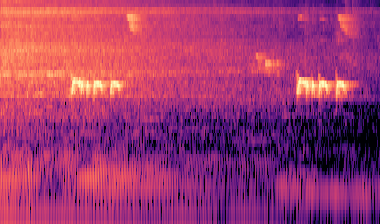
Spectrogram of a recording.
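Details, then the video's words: Actively singing local zebra dove: two cooing phrases of three rapid pulsed notes, over three seconds apart, over steady low rumbling background noise with faint high whistles from another bird. "perkutut gacor lokal"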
